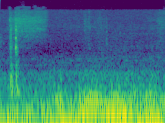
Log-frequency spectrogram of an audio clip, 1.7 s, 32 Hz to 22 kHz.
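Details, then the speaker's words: 2016 Range Rover Sport Supercharged 5.0L V8 shifting into reverse: short rasping clunk/grind then steady idle rumble; owner suspects bad motor mounts, driver side, letting the engine shift. "you can hear a grinding sound that's not good I think it's uh the way that the engine is engaging with the transmission"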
